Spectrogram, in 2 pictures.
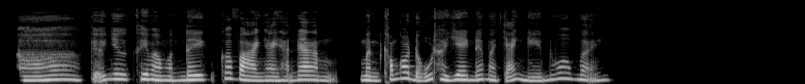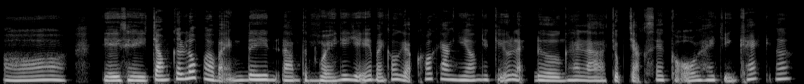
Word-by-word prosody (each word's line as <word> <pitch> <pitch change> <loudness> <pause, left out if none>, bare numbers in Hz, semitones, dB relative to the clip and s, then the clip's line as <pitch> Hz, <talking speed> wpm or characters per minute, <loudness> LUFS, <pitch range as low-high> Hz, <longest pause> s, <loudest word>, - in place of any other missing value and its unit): Ờ, 205 +3 +2
kiểu - - -1
như, 235 +1 +2
khi 240 -1 +3
mà 210 -3 +4
mình 190 -1 0
đi 210 +1 +5 0.2
có 275 0 0
vài 200 -7 +4
ngày 180 0 +1
thành 180 0 -2
ra 210 0 +4
là 205 - +2 0.4
mình 195 -3 +2
không 225 +7 -1
có 280 0 +3
đủ 185 +1 +1
thời 220 -5 +2
gian 210 0 +3
để 215 +2 +1
mà 205 -4 0
trải 220 +5 -2
nghiệm, 180 -3 -1
đúng 225 - -3
hông 265 -3 -2
bạn? 200 -2 -2 2.0
Ồ, 195 - -5 0.9
vậy 180 0 +3
thì 185 -2 +1
trong 205 -1 +3
cái 250 +3 +1
lúc 300 +2 +3
mà 220 -4 +2
bạn 195 -3 -3
đi 215 -1 +5
làm 185 -1 0
tình 185 -1 -5
nguyện 175 -1 0
như 215 +1 +2
vậy 195 0 +1
á, 205 - +1
bạn 175 -4 -2
có 230 +4 -3
gặp 200 -5 -2
khó 250 - -4
khăn 235 -4 -1
gì 200 - +2
hông? 195 +1 0
Như 210 - -3
kiểu 205 +1 -4
lạc 210 -2 -2
đường 180 -3 0
hay 195 +1 -1
là 170 -2 -2
trục - - -3
trặc - - -6
xe 205 - -3
cộ 175 - -3
hay 195 +1 0
chuyện 170 -4 -7
khác 245 +5 -5
á. 255 +2 -3
200 Hz, 230 wpm, -23 LUFS, 185-220 Hz, 2.0 s, đi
